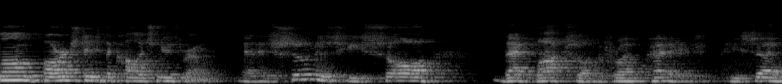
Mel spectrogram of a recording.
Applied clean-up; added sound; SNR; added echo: neural separator model SepFormer DNS4.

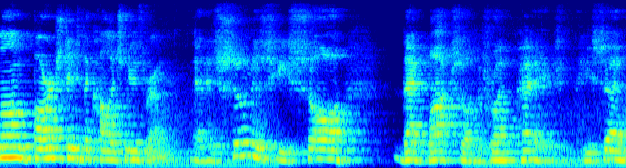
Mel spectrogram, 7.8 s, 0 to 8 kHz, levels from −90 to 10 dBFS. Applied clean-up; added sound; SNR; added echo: none; Engine / Truck / Car; 19 dB; reverberation time 0.9 s.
